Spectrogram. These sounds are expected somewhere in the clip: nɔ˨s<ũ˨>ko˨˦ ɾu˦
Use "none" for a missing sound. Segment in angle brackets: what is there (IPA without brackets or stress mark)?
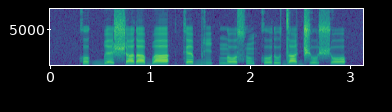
ũ˨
